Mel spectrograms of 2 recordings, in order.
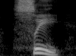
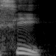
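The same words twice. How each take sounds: First: The consonant is said full and heavy. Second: The consonant is said thin and light. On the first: The speaker calls it right. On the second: The speaker calls it wrong.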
